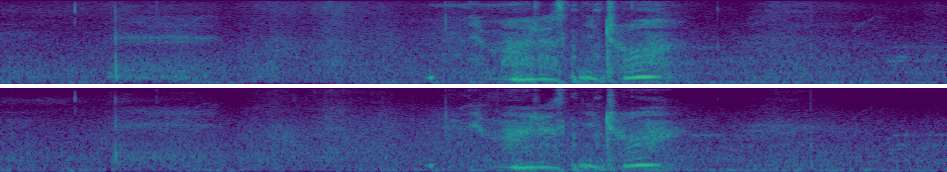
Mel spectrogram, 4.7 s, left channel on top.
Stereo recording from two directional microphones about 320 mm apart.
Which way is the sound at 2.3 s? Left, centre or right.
Centre.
